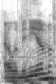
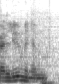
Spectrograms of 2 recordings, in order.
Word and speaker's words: aluminium: you pronounce that word is it aluminium or aluminum even spelled different all right so i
